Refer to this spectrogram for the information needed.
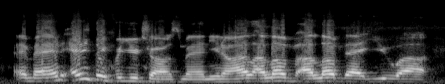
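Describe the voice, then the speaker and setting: This man has a fairly high pitch. He talks at a moderate pace. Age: 20s. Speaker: real estate wholesaler. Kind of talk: casual chat. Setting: remote call from his office. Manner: animated.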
